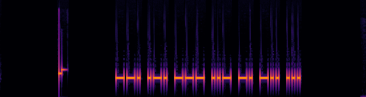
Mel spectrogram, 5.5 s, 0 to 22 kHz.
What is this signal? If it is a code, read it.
Morse code, heard as a keyed tone, about 30 wpm, 700 Hz. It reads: GROUNDS
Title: Sentences from Top 1300 Words - New Word Drill Alt - 30wpm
